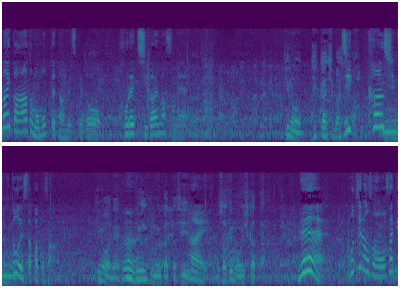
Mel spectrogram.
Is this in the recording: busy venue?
yes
